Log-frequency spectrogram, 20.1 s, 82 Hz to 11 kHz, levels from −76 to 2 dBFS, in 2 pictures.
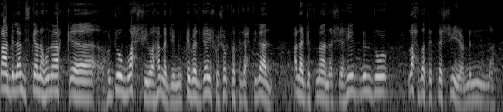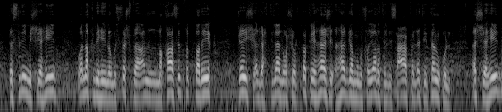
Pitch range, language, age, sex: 150-185 Hz, Arabic, 50-69, male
